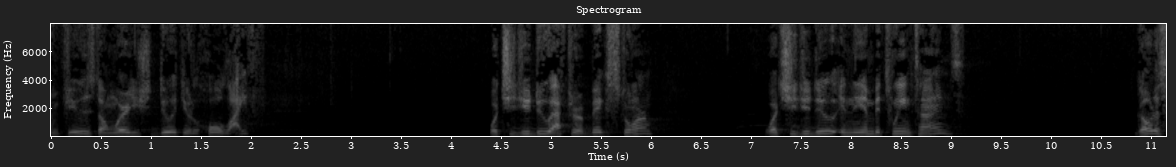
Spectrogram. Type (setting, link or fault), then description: setting, large echoing room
